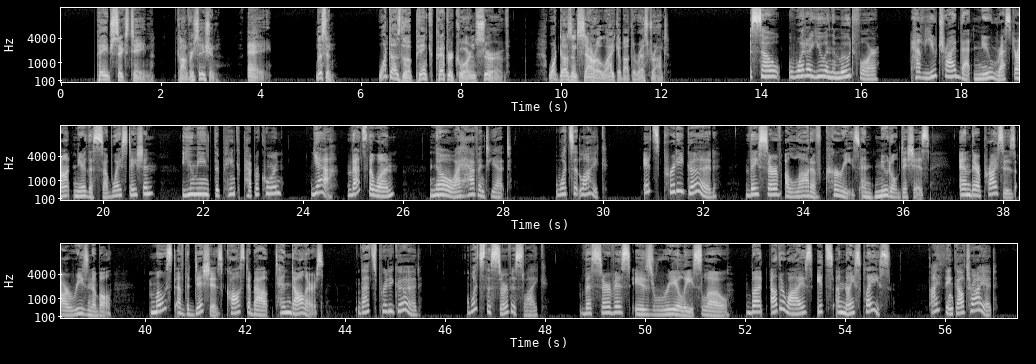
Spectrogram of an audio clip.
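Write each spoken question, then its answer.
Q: What does the pink peppercorn serve?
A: Curries and noodle dishes

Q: What doesn't Sarah like about the restaurant?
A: The service is really slow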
